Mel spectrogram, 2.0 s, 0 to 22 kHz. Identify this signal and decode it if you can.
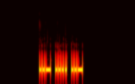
Morse code, heard as a keyed tone, about 50 wpm, 700 Hz. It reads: UHU
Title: Three Challenging Letter-Number Combinations 50wpm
